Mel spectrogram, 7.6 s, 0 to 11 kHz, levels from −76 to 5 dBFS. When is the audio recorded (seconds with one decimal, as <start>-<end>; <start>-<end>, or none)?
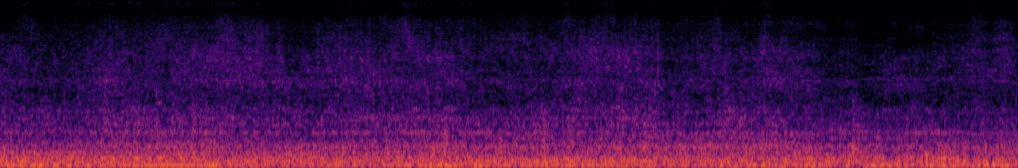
0.0-6.0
